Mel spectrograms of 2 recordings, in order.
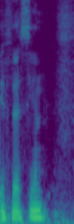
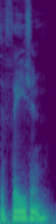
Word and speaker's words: Efesian: yeah unofficially so ogs you can call me a fesian but going forward it's Ephesian my mate uh one of my Mates is a teacher and he warned me with this project everyone's gonna pronounce it right um but wherever I go like people are pronouncing it Ephesian and grammatically it makes more sense as well so might as well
